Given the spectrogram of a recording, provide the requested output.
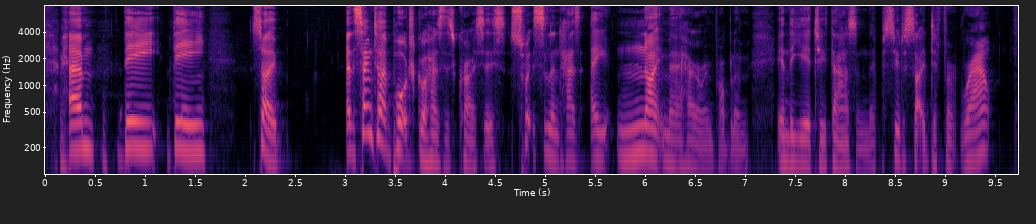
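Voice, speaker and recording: Speaking at a fairly quick pace, a man with a fairly high pitch makes very wide pitch swings. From Britain. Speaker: author and speaker on drug policy. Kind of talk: interview conversation. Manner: animated.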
